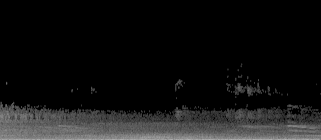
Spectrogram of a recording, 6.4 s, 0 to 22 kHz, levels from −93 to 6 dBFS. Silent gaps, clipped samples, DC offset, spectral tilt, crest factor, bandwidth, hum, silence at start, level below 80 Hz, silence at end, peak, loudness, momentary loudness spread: none; under 0.1%; under 0.1%; -7.5 dB/octave; 12 dB; 8.6 kHz; none; 0 s; -30 dBFS; 0 s; -16 dBFS; -34 LUFS; 2 LU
